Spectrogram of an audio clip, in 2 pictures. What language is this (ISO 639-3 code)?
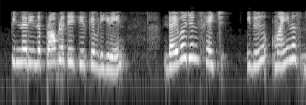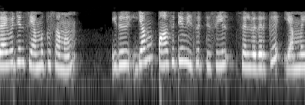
tam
